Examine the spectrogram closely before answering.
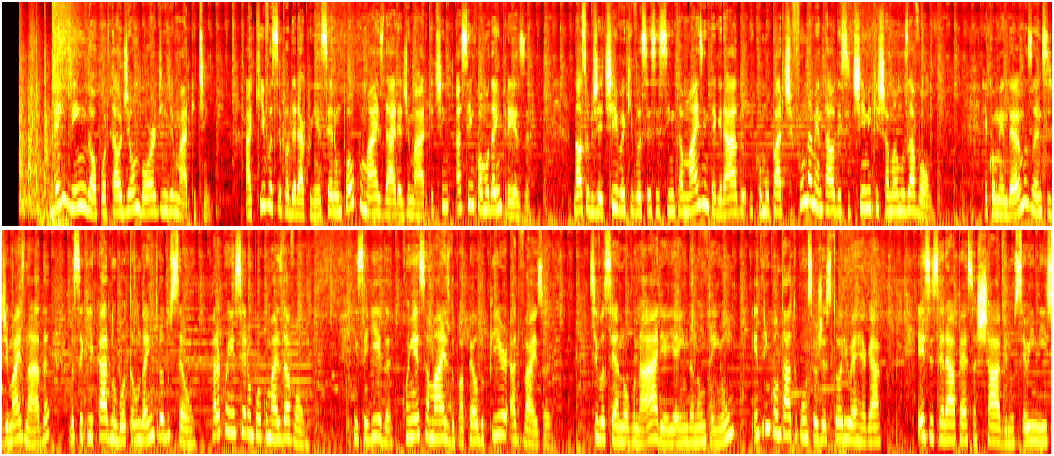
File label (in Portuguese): Loc institucional; Avon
